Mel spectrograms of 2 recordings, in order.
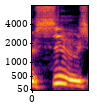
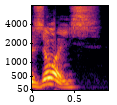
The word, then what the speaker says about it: Seuss: Everybody pronounces his name as Dr. Seuss, but is really Dr. Zois.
